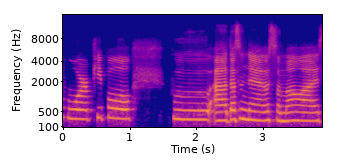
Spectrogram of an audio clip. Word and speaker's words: Samoas: Pilyoung's fun fact is that she enjoys scuba diving, and her favorite flavor of Girl Scout cookies is Samoas. Geez, I said it wrong, Samoas.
